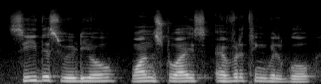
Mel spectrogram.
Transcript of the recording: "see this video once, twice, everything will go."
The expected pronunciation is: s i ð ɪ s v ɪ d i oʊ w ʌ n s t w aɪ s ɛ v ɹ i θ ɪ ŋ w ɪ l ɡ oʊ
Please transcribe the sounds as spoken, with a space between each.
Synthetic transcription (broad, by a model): s i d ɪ s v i d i oʊ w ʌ n s t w aɪ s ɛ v ɹ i t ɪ ŋ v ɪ l ɡ oʊ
